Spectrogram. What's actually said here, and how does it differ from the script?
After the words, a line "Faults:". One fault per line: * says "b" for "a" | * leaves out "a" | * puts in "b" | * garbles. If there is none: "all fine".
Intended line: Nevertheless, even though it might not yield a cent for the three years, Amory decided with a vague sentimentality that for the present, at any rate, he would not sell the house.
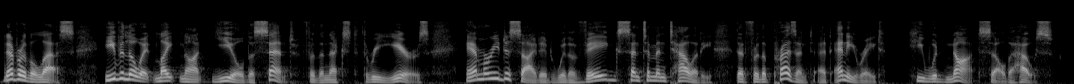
Nevertheless, even though it might not yield a cent for the next three years, Amory decided with a vague sentimentality that for the present, at any rate, he would not sell the house.
Faults:
* puts in "next"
